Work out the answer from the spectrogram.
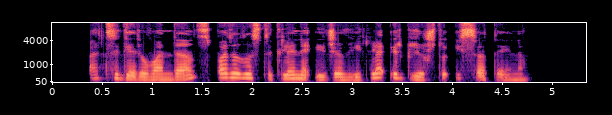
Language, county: Lithuanian, Alytus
